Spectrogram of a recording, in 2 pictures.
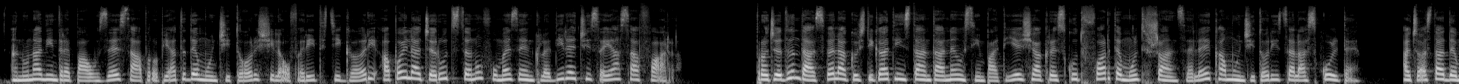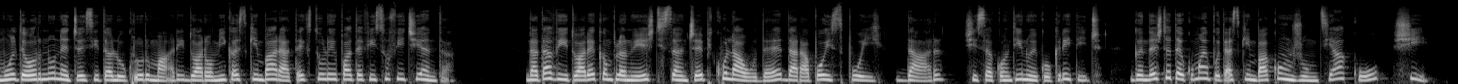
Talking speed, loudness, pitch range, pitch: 170 wpm, -18 LUFS, 195-235 Hz, 215 Hz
